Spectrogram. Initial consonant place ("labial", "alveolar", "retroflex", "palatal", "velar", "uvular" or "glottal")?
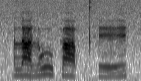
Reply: alveolar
